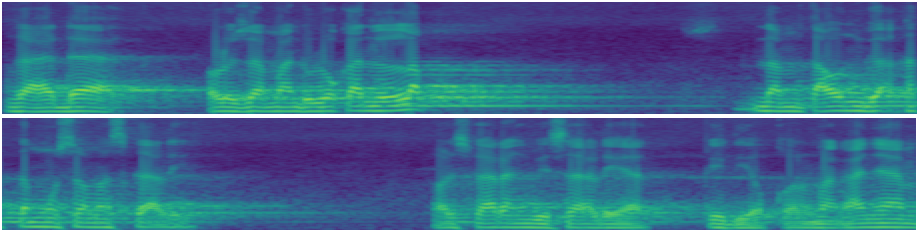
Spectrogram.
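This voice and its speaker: A male Islamic preacher giving a dawn sermon in a mosque, emphatic, jumping up high on the words he stresses and weaving in Arabic phrases. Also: level tone, moderate pace, vocal fry, pauses often, mellow. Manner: emphatic, leaps to high pitch on key words, mixes in Arabic. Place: mosque hall. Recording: echoey mosque hall with long reverb.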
